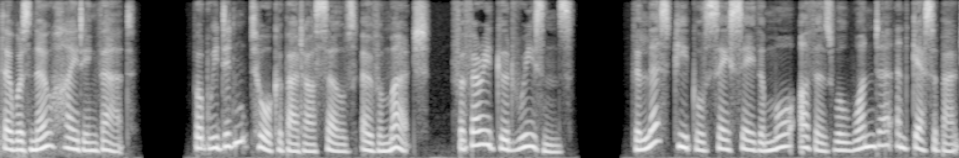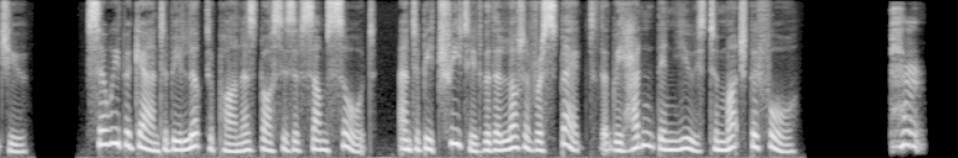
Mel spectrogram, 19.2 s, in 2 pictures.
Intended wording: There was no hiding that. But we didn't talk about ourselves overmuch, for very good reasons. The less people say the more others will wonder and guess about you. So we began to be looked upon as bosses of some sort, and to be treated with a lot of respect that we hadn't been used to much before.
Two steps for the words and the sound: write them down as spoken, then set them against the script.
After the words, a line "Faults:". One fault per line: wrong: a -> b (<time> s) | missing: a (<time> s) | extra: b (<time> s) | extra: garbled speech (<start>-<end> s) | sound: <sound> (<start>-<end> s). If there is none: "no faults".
There was no hiding that. But we didn't talk about ourselves overmuch, for very good reasons. The less people say say the more others will wonder and guess about you. So we began to be looked upon as bosses of some sort, and to be treated with a lot of respect that we hadn't been used to much before.
Faults:
extra: say (7.3 s)
sound: throat clearing (18.5-18.8 s)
